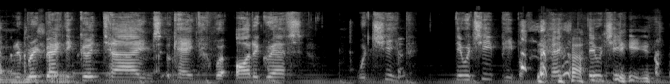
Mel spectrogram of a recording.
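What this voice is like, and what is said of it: Imitates another person's voice. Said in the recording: “impersonation ... of Trump”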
